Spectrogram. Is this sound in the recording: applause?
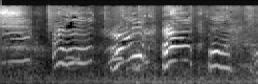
no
